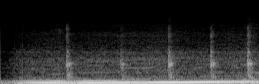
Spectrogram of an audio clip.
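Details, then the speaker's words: Porsche race car pulling away on track: sharp rhythmic ticks about every half second over the engine drone, plus wheel vibration worse with load on the rear left tire. A driveshaft is guessed in hindsight; the car was retired. "remember the car's got a couple of issues you'll hear a clicking noise as James starts to drive away here you also might be able to tell the wheel vibration"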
